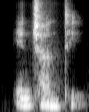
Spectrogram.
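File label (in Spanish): Voice Acting, es, female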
